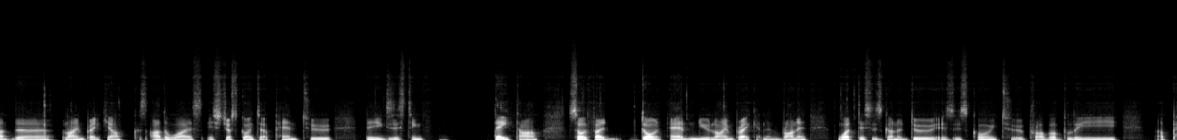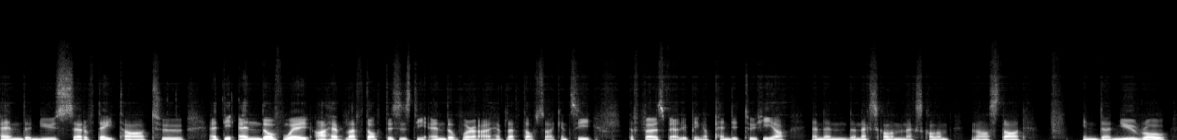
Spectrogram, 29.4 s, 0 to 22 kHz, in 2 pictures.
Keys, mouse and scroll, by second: 0.5 Return, 4.7 BackSpace, 8.0 ctrl+s, 8.5 click, 9.0 F5, 10.4 click, 10.6 click, 14.7 click, 17.7 click, 21.3 ctrl+shift+Right, 22.1 ctrl+shift+Right, 22.3 ctrl+shift+Right.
